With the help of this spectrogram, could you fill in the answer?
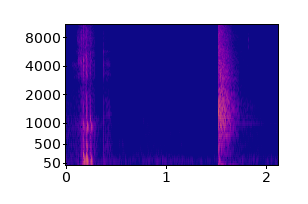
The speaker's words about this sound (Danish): Og så klapper du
